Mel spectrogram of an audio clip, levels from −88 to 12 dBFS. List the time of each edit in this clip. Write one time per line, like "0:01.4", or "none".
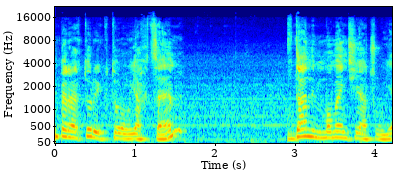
0:02.9

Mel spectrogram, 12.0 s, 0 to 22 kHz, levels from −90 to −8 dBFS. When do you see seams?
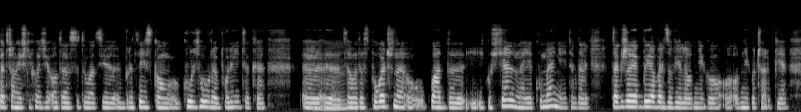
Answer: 0:07.0

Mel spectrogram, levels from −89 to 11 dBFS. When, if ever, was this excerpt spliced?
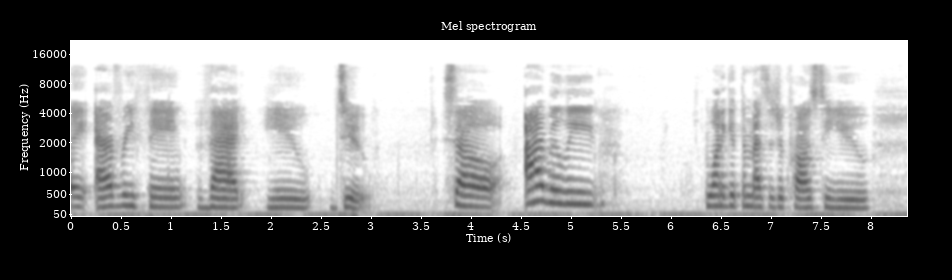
none

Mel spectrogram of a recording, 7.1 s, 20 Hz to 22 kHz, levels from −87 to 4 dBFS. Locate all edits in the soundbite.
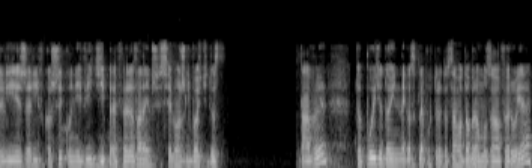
none

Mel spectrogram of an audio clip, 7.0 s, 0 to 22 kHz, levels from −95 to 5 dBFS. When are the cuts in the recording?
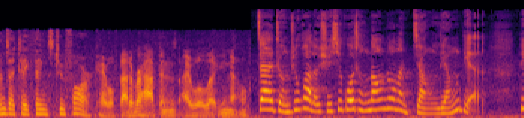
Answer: none

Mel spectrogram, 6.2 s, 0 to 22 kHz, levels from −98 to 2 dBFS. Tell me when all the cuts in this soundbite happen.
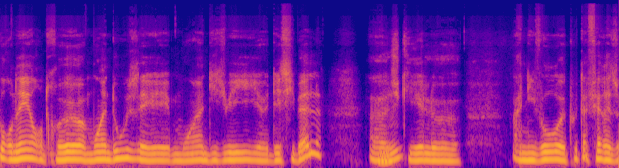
none

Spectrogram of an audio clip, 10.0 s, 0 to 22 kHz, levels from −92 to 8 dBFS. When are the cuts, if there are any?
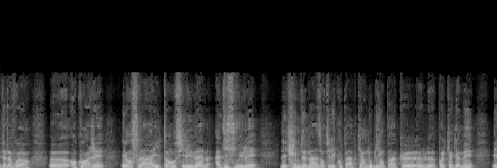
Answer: none

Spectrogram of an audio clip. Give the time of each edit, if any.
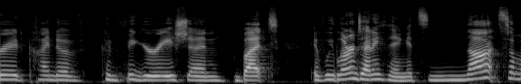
0:00.9

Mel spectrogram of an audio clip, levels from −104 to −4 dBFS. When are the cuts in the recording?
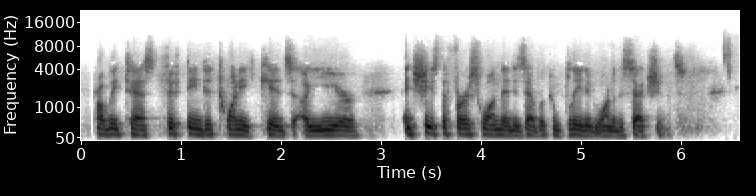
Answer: none

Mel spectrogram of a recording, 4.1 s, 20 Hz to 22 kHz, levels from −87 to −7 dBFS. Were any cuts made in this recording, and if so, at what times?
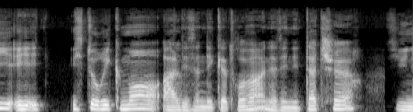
0:01.8

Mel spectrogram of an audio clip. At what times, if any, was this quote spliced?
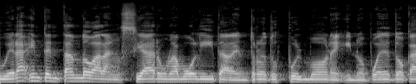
none

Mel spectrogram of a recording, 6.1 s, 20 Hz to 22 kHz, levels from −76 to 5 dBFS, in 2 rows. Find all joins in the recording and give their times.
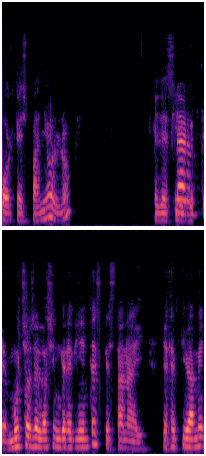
none

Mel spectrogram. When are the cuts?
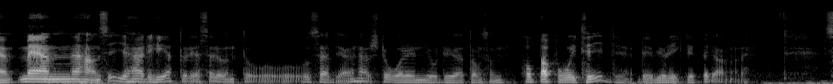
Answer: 0:05.1

